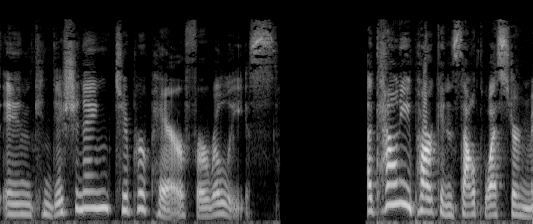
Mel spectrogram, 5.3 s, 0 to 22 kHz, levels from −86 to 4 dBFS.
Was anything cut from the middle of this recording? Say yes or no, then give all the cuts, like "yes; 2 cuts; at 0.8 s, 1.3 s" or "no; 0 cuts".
no; 0 cuts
